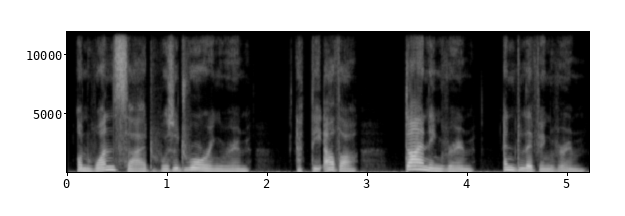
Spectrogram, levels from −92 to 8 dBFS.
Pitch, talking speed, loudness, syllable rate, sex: 190 Hz, 170 wpm, -21 LUFS, 5.2 syllables/s, female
